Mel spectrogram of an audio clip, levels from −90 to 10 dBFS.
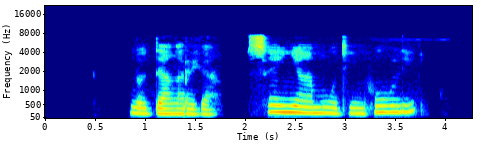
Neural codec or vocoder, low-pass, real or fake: none; 7.2 kHz; real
